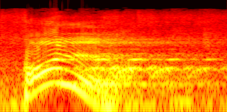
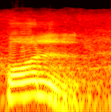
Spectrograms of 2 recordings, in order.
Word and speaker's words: قل: اترے گا، کہہ دیجئے۔ انہوں نے فرمایا اگر یوں کہتے ہو نا جیسے قل اوپر سے آواز کے ساتھ چھوٹی کاف کا تلفظ جب نکالتے ہو قل، اس کا معنی ہوتا ہے کھا لیجئے۔ کیا کیجئے؟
